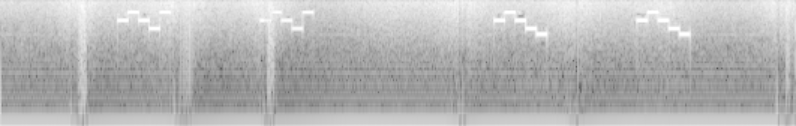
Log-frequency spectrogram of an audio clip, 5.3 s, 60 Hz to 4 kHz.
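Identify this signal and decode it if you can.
Five-tone selective call (ZVEI), heard as quick runs of five tones, tones of about 70 ms. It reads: 88855 88855 88853 88853
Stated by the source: ZVEI five-tone call received by SDR.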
